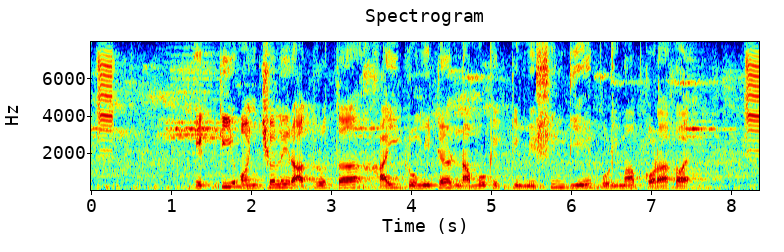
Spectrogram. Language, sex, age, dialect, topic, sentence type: Bengali, male, 51-55, Standard Colloquial, agriculture, statement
